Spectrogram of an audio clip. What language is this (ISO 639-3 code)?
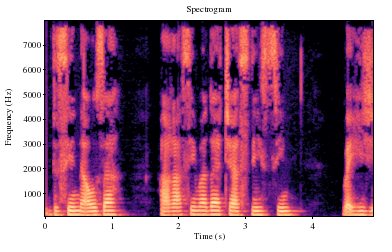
pus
